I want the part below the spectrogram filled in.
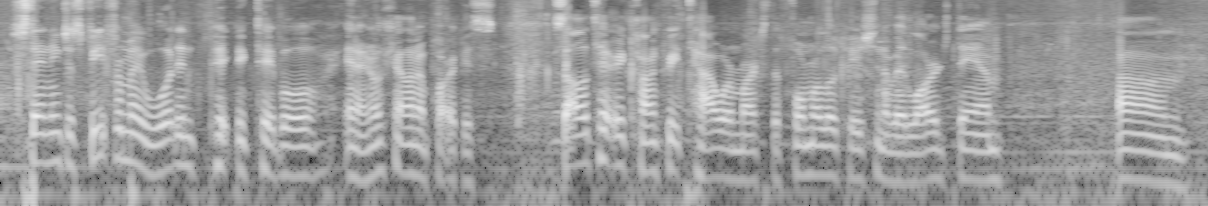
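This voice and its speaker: A man talks fairly quickly, his sound dry with no echo, under light background noise. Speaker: vlogger. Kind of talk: casual vlog chat. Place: open country. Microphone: phone near.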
